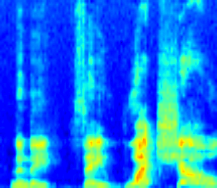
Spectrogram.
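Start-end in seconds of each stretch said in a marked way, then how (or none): 1.0-2.2 high, loud mock bafflement; baffled outcry. Animals puzzled by Fango's remark, baffled outcry. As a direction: cry out in cartoon confusion.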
